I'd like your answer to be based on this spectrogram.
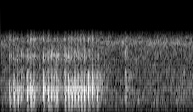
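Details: Dog snoring (a Boxer, or a Bugg dog per the title) while napping alongside another dog: one short, fluttering, rattly snore on a breath, then quiet.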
